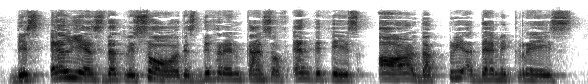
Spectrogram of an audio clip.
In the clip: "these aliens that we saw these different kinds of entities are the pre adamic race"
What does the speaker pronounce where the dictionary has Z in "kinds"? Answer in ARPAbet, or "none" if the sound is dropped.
S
